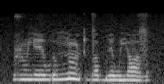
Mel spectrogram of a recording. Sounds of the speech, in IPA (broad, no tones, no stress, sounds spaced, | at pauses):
ʐ ũ j eː w ɾ u ŋ ɽ õ ʈ d ɒ b e w j ɒ z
